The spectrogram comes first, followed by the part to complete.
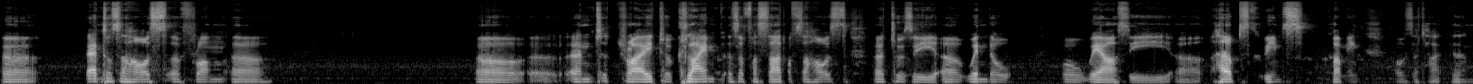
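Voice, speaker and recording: A man playing a tabletop game, describing his actions hesitantly with many pauses. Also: mid-range voice, level tone, sharp tone, rough recording. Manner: hesitant, full of "uh"s. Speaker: player.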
